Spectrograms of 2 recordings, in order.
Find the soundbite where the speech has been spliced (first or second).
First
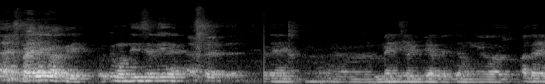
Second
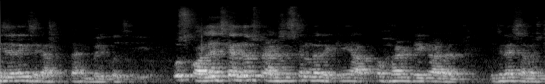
first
